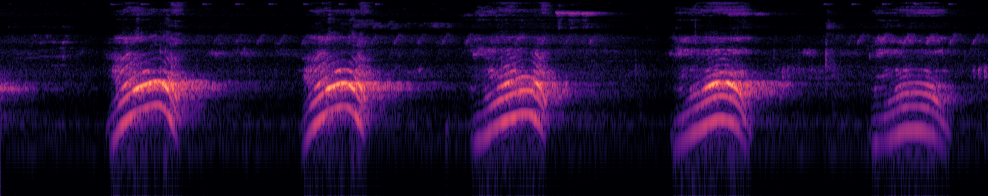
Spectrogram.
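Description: Bornean orangutan long call: deep, rich pulses that swell up and fall back, repeating about every two seconds.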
